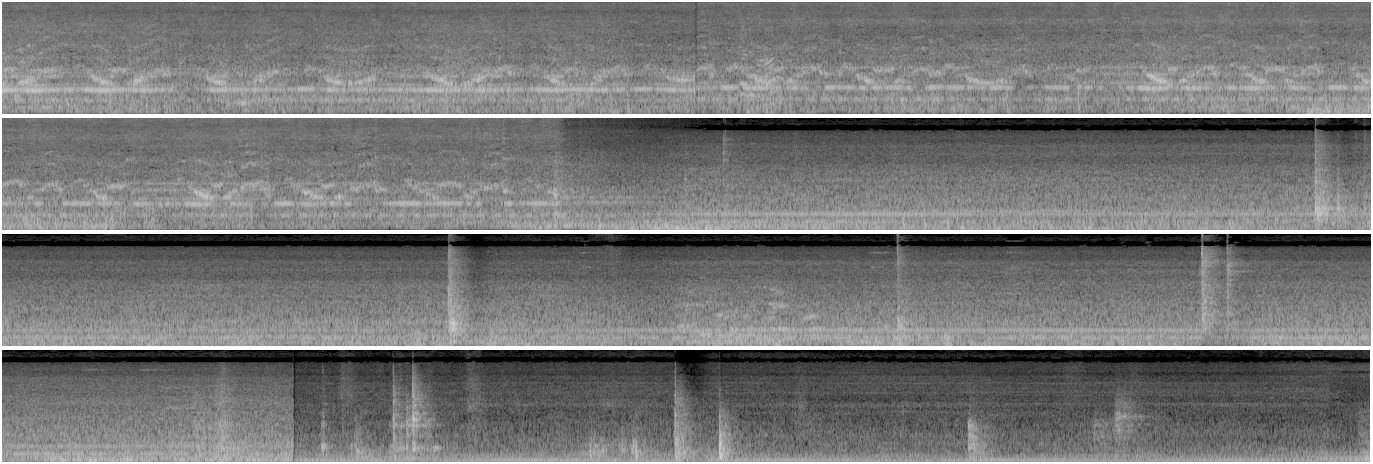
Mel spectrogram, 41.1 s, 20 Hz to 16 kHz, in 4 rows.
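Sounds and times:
machinery humming: 0.0 - 41.0.

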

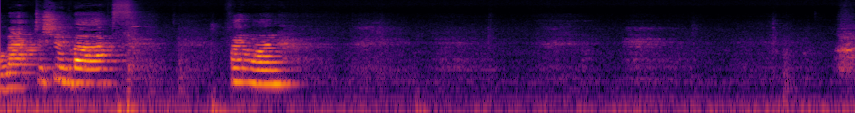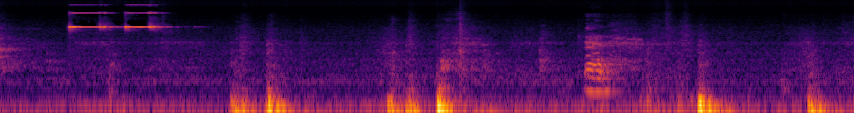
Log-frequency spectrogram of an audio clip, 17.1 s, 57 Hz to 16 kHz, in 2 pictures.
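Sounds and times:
short high electronic beeps: 9.2 - 10.4
low thuds on floor mat: 10.8 - 11.6.

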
